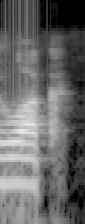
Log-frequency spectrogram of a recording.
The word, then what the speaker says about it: walk: Come and walk. In these two words missed L sound. Excellent. Yeah, both of them have the same letter that's silent. The letter L.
